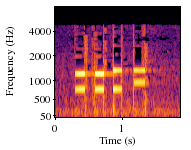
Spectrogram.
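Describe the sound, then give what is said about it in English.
Touch-tone dialling of a phone number to reach a company line: four short, loud dual-pitched beeps in a quick, even sequence, each separated by a brief gap, with no voices. “So I want to call that number, and you can hear for yourself what they say”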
